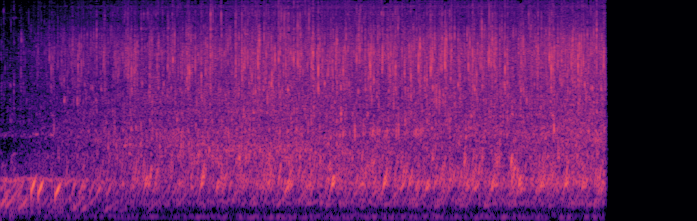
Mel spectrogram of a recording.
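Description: Bubbling water sound effect: a dense run of quick rising blips over a wash of water, cutting off suddenly about six seconds in.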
